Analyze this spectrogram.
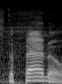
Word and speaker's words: Stefano: I believe it's pronounced Stefano. It's Stefano, like the Americans.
